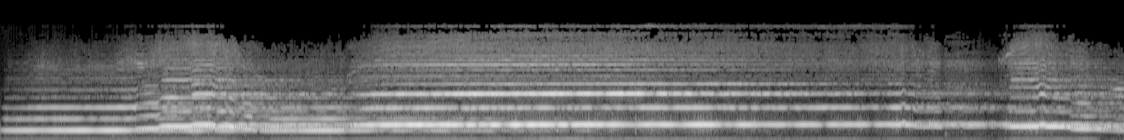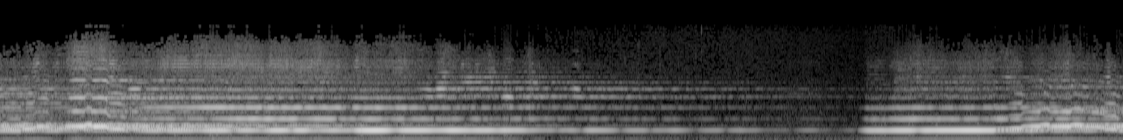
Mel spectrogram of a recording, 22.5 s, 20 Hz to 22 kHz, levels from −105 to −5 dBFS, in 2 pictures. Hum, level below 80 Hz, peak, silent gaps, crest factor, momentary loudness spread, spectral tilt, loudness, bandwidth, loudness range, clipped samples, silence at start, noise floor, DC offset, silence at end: none; -60 dBFS; -10 dBFS; none; 16 dB; 14 LU; -3.5 dB/octave; -26 LUFS; 10.5 kHz; 14 LU; under 0.1%; 0 s; -64 dBFS; under 0.1%; 0 s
